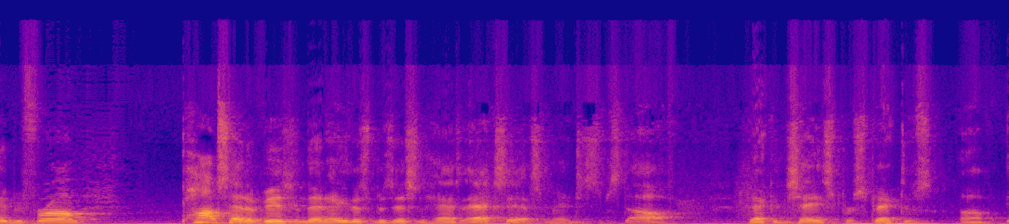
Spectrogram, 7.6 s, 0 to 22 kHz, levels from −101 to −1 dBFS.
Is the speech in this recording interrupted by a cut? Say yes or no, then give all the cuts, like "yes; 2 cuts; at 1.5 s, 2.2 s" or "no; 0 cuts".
no; 0 cuts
